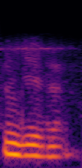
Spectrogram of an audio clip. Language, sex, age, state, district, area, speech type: Urdu, male, 18-30, Uttar Pradesh, Saharanpur, urban, conversation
